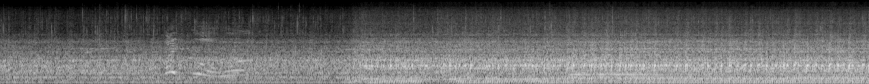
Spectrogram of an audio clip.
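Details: Freshly rebuilt Sea-Doo XP 720 two-stroke, restarted after cooling and correcting flush kit side, running on hose with pump/driveline disconnected: quiet, then catches and settles to steady even idle, no knocks or misses; normal.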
